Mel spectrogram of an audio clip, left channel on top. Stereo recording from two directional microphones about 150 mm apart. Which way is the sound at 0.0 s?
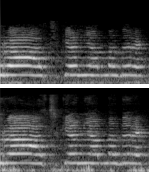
35° right (ahead or behind).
